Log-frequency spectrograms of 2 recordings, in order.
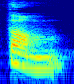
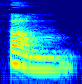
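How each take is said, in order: First: The word ends with an m sound. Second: The word ends with an m sound.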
